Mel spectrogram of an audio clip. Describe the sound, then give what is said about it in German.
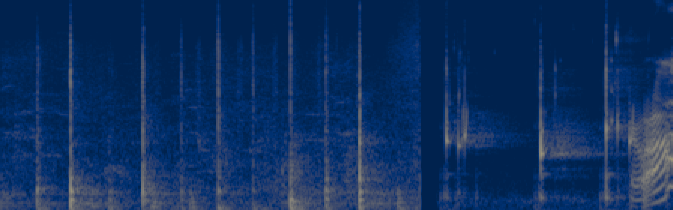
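Fingers drum a quick, uneven rhythm on a tabletop, a run of sharp taps for about four seconds, followed by a few short tonal chirps and a rising warble. “Kannst du das auch auf dem Tisch trommeln mit den Fingern?”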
